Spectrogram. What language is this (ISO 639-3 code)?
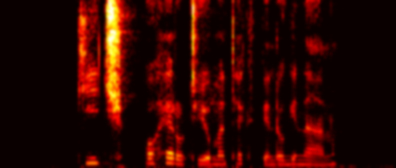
luo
